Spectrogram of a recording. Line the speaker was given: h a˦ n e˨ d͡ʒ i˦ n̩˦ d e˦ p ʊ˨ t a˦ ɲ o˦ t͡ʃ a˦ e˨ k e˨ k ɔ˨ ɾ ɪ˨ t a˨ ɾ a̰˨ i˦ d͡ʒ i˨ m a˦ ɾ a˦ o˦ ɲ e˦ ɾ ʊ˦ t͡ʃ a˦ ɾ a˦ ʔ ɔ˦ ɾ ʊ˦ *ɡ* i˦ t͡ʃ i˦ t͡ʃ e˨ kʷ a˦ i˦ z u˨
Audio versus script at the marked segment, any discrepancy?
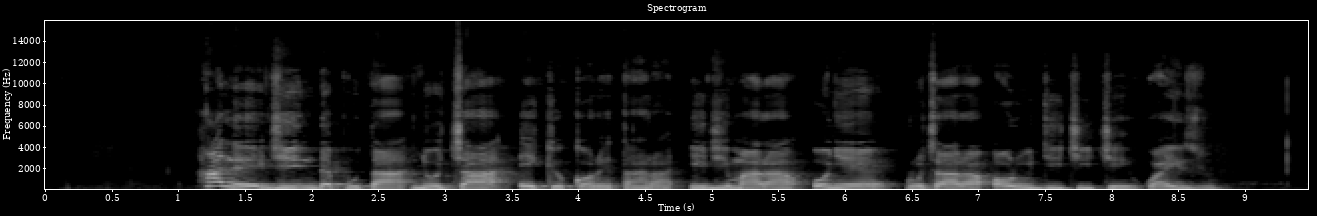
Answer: yes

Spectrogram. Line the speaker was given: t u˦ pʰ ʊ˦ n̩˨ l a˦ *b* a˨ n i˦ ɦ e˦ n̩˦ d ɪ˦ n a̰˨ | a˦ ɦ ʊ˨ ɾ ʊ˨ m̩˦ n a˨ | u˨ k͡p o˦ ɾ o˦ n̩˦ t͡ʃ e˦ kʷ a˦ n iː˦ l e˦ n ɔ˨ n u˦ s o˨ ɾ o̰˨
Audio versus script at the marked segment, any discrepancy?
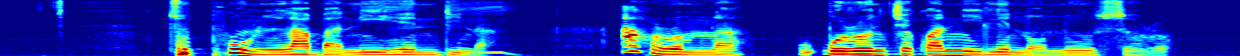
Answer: no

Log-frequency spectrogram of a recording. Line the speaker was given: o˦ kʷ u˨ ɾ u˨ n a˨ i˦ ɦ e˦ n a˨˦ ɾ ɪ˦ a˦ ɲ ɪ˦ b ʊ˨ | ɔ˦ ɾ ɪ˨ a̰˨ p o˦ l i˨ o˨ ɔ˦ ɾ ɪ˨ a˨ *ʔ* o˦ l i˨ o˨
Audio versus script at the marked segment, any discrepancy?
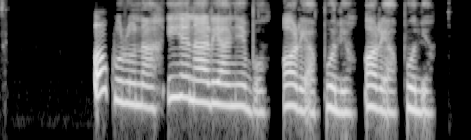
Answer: yes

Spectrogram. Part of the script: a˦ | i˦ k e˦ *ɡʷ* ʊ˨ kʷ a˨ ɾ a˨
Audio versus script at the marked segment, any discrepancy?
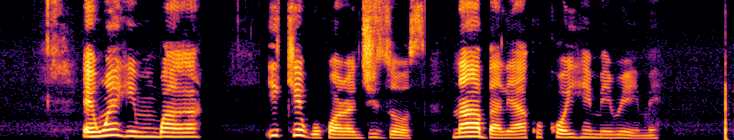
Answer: no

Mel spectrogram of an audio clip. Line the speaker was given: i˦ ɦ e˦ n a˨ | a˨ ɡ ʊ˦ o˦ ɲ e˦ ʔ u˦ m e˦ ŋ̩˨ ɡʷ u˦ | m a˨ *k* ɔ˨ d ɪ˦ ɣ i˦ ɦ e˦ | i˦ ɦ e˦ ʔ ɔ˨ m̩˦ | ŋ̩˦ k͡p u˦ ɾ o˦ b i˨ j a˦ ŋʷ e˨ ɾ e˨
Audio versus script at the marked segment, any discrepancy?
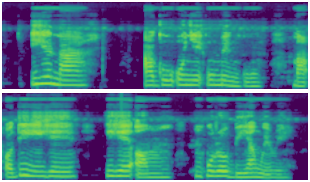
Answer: yes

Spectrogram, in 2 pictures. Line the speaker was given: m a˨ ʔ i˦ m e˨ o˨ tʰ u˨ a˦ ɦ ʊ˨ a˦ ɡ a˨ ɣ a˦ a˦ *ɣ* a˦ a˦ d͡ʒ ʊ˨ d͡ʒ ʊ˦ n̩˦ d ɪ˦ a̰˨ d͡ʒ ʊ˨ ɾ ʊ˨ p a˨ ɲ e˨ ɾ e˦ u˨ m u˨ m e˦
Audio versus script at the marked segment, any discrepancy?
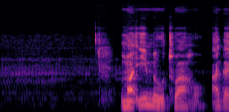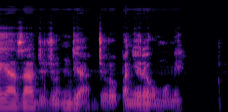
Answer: yes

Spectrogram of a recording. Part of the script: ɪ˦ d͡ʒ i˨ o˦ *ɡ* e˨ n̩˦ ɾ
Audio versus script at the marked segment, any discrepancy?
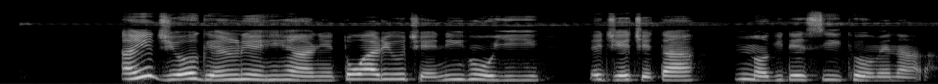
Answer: no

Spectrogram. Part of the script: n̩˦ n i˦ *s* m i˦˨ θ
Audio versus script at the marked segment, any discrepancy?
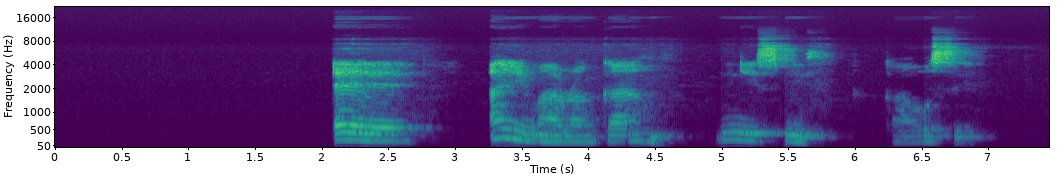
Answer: no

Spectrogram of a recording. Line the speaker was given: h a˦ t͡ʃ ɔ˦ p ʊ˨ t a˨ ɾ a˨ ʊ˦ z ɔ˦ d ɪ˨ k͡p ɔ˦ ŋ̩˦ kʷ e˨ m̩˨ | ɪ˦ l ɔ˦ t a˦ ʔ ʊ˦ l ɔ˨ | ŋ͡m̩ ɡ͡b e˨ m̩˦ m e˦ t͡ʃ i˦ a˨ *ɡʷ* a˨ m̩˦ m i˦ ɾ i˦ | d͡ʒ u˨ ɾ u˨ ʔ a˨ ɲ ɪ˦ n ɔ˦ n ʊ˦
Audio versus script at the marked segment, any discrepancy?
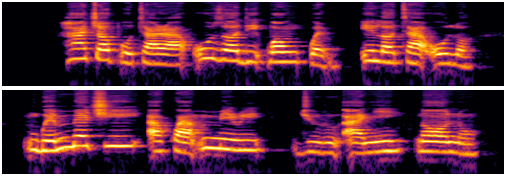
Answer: yes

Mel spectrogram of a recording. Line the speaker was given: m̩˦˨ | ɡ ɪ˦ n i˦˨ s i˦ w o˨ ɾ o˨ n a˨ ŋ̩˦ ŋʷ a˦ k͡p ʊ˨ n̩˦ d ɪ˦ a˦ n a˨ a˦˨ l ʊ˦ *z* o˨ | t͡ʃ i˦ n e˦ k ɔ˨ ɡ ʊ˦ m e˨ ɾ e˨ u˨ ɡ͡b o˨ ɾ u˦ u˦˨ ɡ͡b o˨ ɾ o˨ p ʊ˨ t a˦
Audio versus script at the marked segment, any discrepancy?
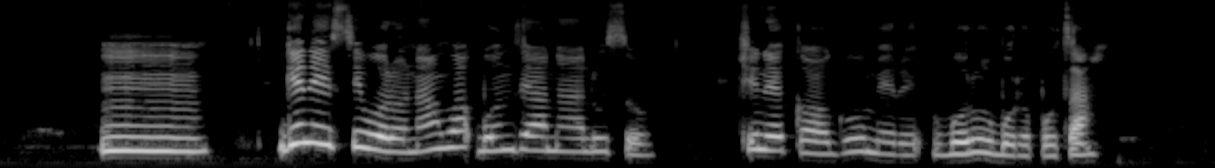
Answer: yes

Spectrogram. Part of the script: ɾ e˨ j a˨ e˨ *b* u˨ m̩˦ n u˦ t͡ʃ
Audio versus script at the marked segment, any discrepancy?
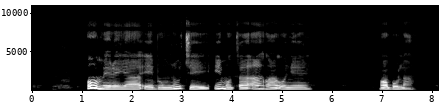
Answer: no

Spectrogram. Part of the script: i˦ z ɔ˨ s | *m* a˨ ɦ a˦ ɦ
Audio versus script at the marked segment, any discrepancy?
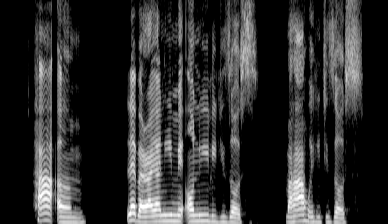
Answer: no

